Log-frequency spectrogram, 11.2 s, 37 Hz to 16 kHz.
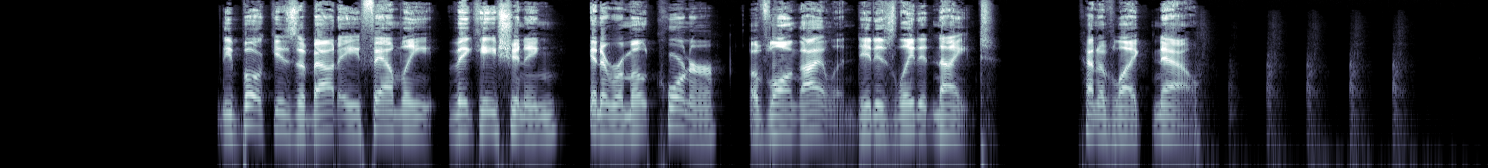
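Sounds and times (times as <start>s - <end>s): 
speech: 1.6s - 7.5s, 8.1s - 9.1s
firm knocking on a door: 8.9s - 10.9s.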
